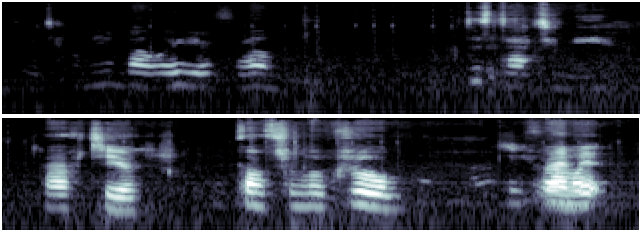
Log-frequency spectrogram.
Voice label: Macroom Female 38 Religious Sister; Munster; south west ireland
